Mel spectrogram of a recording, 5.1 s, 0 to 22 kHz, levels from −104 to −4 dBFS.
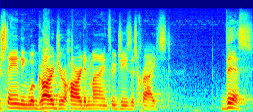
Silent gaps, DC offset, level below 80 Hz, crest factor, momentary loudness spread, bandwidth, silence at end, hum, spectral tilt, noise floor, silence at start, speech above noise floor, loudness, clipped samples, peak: none; under 0.1%; -58 dBFS; 16 dB; 14 LU; 14 kHz; 0.05 s; none; -4.5 dB/octave; -52 dBFS; 0 s; 36 dB; -15 LUFS; under 0.1%; 0 dBFS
